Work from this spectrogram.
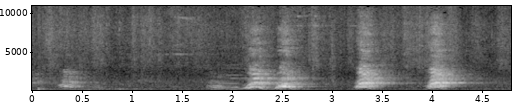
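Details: Neighboring dogs at a Florida property, December 2015, complained of as a nuisance. Soft whining, wavering sounds open the recording, then a cluster of two or three sharp barks, followed by two louder, evenly spaced barks.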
